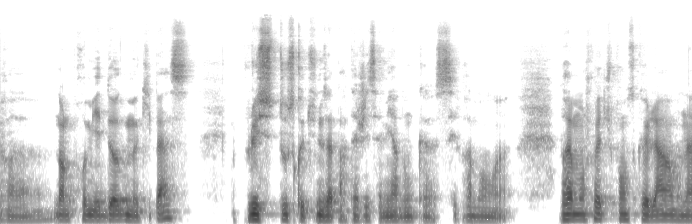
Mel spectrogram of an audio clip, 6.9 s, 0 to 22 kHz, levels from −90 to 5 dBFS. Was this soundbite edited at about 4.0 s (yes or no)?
no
